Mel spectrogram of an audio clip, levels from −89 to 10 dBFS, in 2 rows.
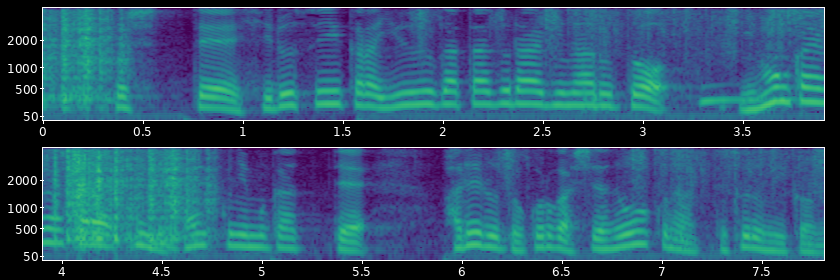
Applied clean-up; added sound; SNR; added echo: none; Coin (dropping); 5 dB; none.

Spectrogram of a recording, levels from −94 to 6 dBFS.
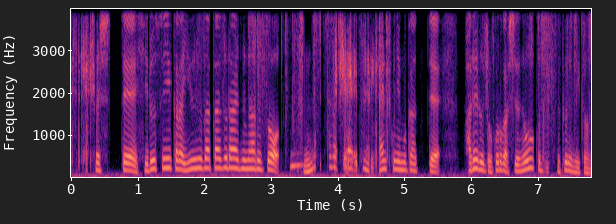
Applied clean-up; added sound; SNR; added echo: neural diffusion model UNIVERSE++.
